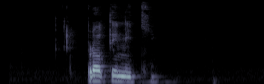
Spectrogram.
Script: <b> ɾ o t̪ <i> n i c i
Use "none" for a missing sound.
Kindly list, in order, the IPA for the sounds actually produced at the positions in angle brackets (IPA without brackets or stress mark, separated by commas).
p, i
